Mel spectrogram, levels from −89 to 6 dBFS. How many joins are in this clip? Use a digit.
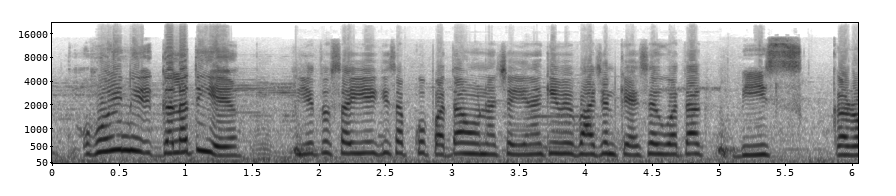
2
